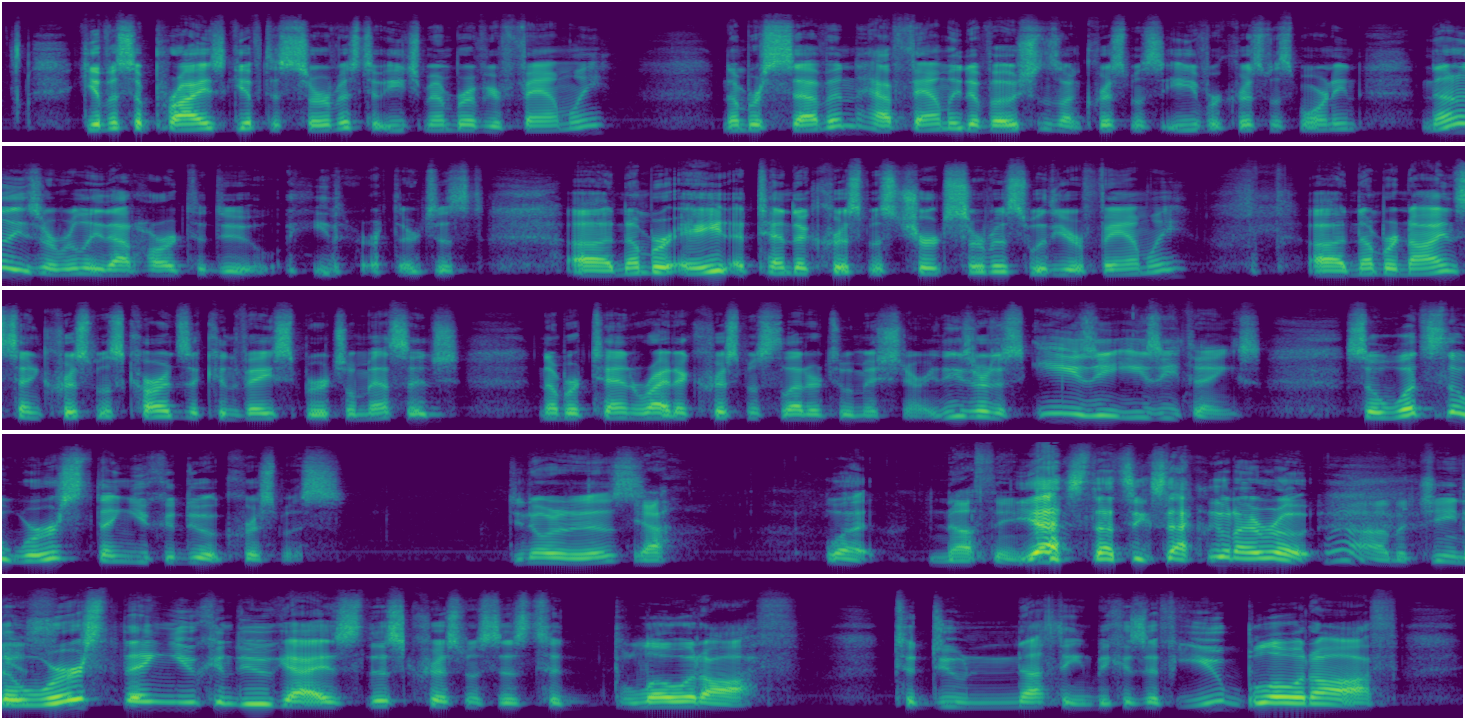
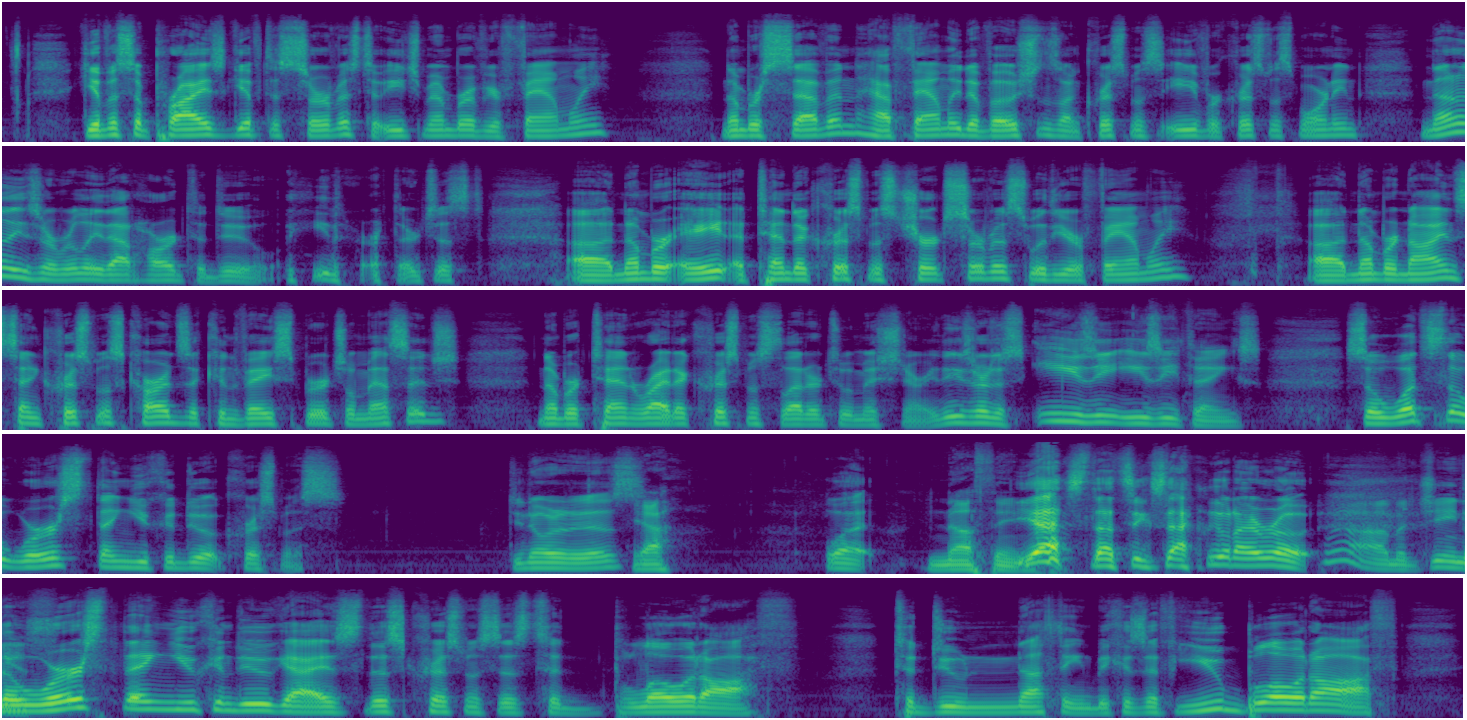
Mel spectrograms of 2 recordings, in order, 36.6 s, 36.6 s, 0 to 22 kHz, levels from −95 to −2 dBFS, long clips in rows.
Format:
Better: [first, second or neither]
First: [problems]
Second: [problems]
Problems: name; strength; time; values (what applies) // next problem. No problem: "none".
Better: second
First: thin; very; fading below 300 Hz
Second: none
